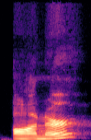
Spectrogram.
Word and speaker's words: honor: Honest, you do not pronounce the H. Good. Honor, honest.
